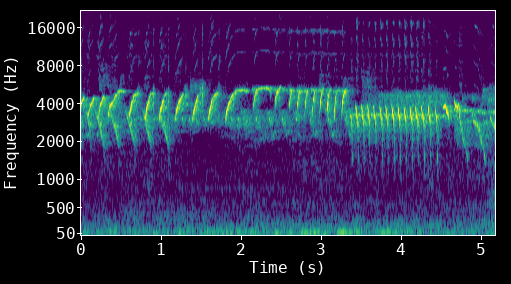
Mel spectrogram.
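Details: Young canary firming up its song: rapid series of sweeping chirped notes, then a fast, even, buzzy trill and a few closing slurred notes, bright and high, with faint low background rumble.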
